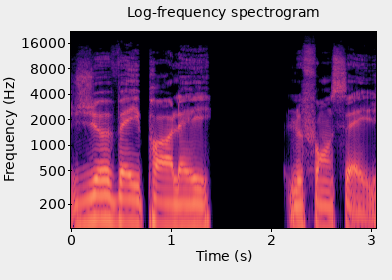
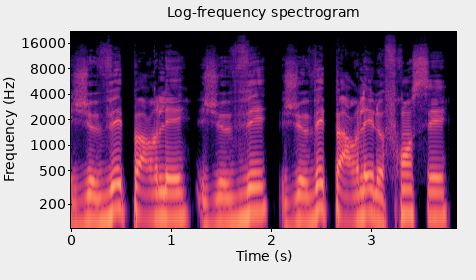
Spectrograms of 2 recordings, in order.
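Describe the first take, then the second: First: Slow British-accented French; English-accented French. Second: Lighter French-accented delivery; native French accent. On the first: Teacher announcing he will speak French, English-accented French. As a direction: plod through it with English vowels. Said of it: "So the bonjour is English". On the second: Teacher becoming Clément, native French accent. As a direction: say it with French vowels and tune. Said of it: "now I'm adopting that character". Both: Shown as a demonstration.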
